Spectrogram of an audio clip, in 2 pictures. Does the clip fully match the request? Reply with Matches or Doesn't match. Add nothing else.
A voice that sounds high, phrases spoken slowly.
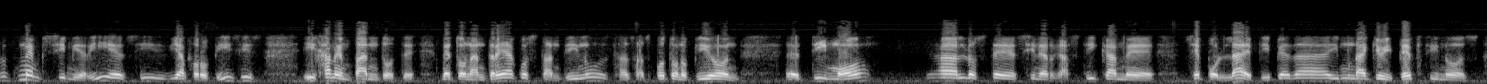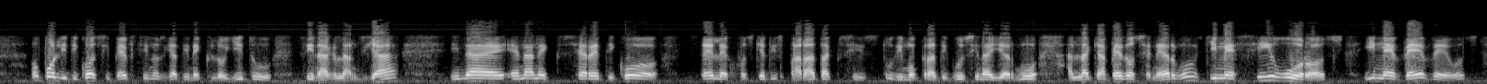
Matches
